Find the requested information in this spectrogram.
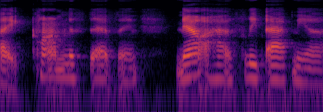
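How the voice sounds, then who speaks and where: A woman's very deep, low voice at a moderate pace. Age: 30s. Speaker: vlogger. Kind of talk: personal testimony video. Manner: casual, conversational.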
